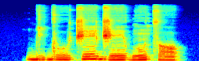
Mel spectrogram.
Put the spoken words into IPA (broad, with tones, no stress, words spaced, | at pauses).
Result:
ɡ͡bi˨ɡuː˨t͡ʃeː˦d͡ʒeː˨ ɡʷũ˨˦ t͡sɔ˨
